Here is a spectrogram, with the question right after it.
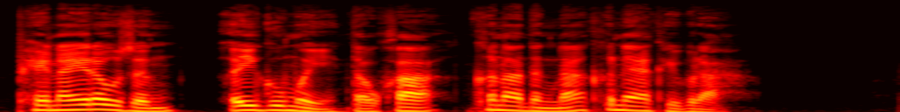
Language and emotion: Bodo, neutral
